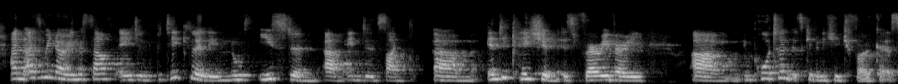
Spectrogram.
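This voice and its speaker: A woman with a medium-pitched voice talks at a fairly quick pace. Her intonation is lively, and there is noticeable background noise. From UK. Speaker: talk show host. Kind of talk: interview.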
